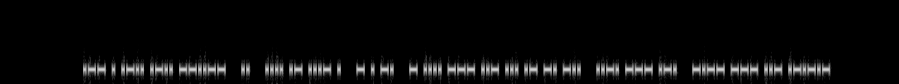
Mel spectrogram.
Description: Morse code, heard as a keyed tone, about 51 wpm, 700 Hz. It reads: WELL, I HAVE TEN THOUSAND FOR YOU.
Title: Sentences from Top 1000 Words - Review Part 3 - 50wpm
